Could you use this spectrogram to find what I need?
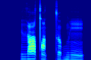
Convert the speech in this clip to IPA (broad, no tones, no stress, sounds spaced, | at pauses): ð i tˤ ẽ tː o b ĩ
